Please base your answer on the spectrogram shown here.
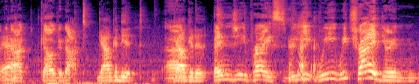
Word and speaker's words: Gal Gadot: But I've been watching the YouTube videos of her pronouncing her own name and people from her native country pronouncing her name. It's Gal Gadot.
